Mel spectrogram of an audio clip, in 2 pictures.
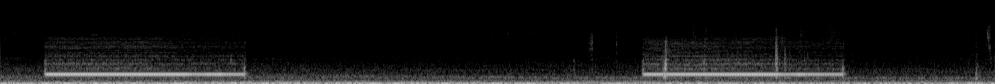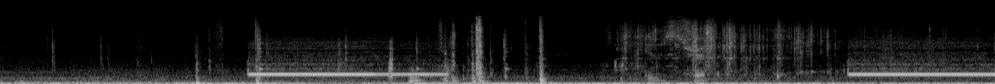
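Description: An outgoing phone call rings on the line: four steady ringback tones, each about two seconds long with gaps of roughly four seconds between them, over low background rumble and a few faint clicks.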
